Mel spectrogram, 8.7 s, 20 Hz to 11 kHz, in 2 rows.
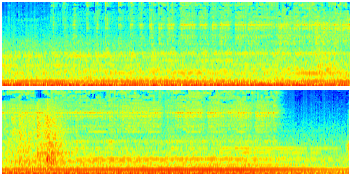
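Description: A late-1980s Frigidaire refrigerator motor drones with a steady low electrical hum, close and constant, with faint mechanical rattling and clicks over it before it eases off at the end.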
